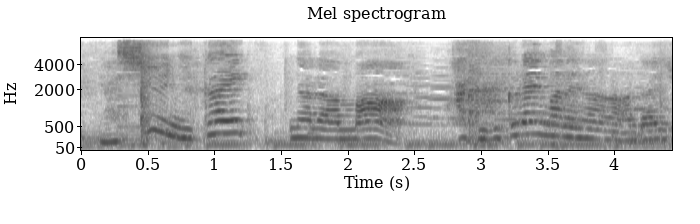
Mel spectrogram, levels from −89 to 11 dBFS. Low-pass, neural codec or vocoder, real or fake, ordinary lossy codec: 7.2 kHz; none; real; none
